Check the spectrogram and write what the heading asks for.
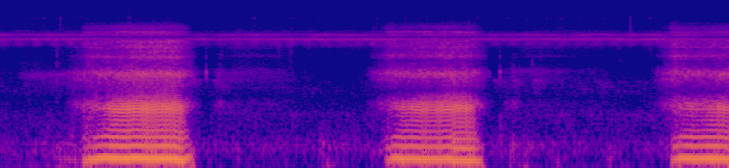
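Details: Man asleep at night on a fishing and camping trip in the Andaman Islands: loud, low, rumbling snores on each in-breath, about three in ten seconds, with quiet gaps between; ordinary snoring.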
